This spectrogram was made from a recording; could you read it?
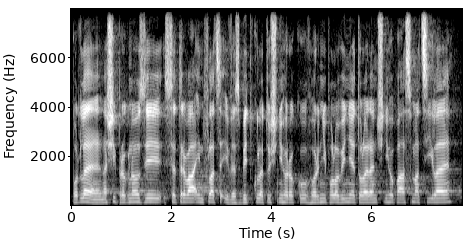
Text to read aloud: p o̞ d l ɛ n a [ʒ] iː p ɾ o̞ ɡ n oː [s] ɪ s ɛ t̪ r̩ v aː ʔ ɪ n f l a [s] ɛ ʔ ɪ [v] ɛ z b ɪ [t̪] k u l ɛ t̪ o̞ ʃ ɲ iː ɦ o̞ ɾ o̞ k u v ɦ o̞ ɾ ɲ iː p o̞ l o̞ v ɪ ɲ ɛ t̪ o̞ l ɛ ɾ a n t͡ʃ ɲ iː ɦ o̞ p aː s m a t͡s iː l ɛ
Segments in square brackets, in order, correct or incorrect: incorrect: ʃ, incorrect: z, incorrect: t͡s, correct, correct

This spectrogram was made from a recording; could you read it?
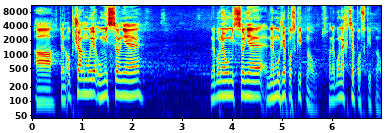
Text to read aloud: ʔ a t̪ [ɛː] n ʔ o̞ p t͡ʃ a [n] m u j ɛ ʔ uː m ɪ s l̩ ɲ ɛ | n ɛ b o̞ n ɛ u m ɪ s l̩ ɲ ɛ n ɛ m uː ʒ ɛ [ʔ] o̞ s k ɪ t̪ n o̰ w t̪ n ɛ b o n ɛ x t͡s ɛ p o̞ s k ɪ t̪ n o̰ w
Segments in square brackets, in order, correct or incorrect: incorrect: ɛ, correct, incorrect: p

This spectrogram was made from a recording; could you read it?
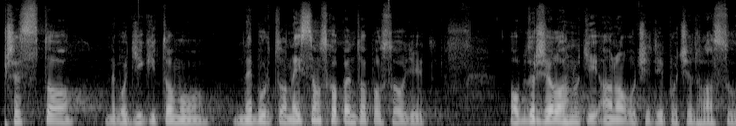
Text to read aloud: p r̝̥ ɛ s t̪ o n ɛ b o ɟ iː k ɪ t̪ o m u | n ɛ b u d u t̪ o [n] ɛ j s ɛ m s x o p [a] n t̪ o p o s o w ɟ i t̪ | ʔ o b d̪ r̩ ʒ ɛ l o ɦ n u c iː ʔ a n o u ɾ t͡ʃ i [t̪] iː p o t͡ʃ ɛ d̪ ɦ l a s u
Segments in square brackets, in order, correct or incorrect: correct, incorrect: ɛ, correct

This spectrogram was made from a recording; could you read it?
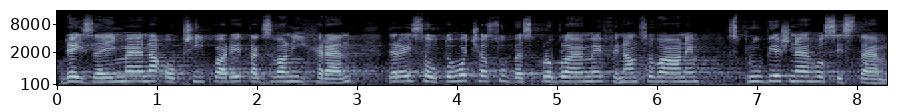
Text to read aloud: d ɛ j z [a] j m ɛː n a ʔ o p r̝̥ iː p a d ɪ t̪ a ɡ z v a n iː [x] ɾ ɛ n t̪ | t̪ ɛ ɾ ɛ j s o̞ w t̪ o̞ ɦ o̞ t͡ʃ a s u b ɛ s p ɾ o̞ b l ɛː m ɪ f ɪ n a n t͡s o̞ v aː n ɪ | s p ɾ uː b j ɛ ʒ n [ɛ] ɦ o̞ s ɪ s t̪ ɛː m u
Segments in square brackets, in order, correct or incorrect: incorrect: ɛ, correct, incorrect: ɛː

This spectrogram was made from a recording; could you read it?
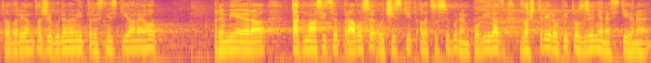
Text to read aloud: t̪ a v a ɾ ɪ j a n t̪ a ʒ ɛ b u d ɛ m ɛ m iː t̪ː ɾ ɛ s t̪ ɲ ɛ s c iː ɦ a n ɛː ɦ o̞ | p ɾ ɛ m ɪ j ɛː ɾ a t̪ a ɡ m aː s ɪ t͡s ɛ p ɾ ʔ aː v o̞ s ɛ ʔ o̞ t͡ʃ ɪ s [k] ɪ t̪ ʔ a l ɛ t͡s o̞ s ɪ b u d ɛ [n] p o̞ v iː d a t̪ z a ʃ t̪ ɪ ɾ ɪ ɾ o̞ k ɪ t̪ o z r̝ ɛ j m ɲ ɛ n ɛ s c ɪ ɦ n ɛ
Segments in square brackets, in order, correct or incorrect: incorrect: c, incorrect: m

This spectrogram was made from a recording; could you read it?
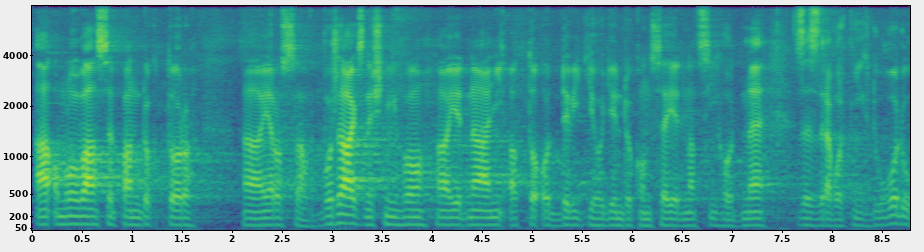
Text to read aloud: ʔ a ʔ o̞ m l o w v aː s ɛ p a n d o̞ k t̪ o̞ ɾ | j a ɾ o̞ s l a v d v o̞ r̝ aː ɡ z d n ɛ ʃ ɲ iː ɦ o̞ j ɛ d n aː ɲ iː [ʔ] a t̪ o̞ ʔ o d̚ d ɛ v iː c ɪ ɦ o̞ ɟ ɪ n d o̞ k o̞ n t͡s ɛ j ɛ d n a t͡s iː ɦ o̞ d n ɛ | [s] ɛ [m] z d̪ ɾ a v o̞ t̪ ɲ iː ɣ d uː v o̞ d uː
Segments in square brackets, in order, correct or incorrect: correct, incorrect: z, incorrect: none

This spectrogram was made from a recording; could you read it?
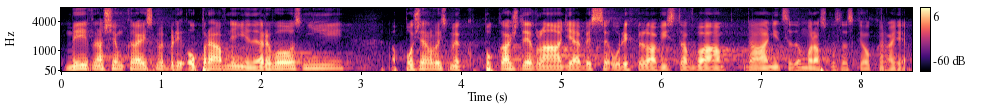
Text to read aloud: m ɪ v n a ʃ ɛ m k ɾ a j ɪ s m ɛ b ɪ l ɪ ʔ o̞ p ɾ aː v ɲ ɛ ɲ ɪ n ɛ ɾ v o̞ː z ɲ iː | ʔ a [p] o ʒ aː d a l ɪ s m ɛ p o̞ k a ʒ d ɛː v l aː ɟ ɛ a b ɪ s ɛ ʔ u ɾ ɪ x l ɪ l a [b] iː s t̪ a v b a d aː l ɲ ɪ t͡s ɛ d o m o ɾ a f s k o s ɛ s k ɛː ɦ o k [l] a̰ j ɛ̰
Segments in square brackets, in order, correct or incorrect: correct, incorrect: v, incorrect: ɾ

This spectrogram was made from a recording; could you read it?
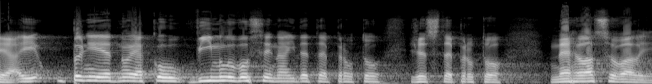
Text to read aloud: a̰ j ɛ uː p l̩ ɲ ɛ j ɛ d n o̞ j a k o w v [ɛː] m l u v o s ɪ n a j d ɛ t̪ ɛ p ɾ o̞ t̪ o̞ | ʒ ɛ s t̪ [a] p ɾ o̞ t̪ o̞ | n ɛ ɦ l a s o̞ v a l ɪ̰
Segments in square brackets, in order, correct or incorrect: incorrect: iː, incorrect: ɛ

